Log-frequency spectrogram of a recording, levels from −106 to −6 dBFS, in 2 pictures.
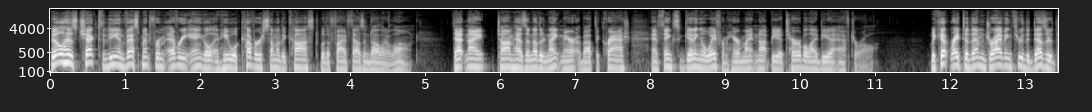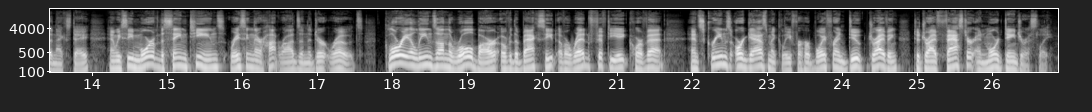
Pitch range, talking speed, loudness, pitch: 120-160 Hz, 225 wpm, -21 LUFS, 140 Hz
